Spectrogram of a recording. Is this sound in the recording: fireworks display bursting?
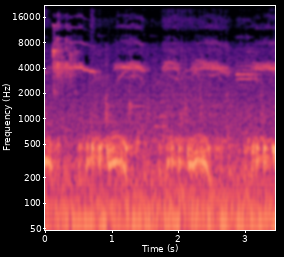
no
